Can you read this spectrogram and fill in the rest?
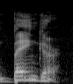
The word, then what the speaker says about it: Bangor: Bangor. That's how they say it.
